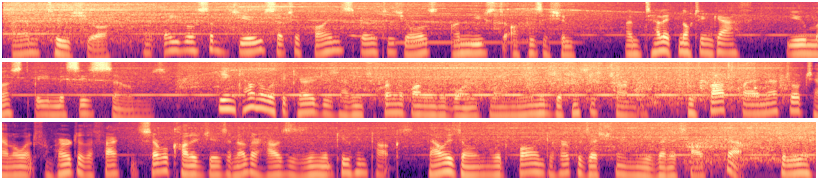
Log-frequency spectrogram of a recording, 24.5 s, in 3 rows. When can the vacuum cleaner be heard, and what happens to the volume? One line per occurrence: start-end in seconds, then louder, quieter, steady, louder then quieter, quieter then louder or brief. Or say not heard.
0.0-16.2 quieter then louder
17.2-24.4 louder.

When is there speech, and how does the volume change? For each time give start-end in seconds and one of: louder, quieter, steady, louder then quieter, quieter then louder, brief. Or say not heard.
0.0-24.4 steady.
